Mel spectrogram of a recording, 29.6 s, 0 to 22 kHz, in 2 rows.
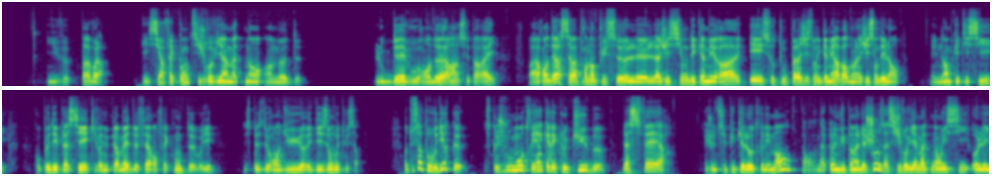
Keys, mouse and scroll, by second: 0.8 click, 2.1 Tab, 6.8-10.6 middle drag, 6.8 z, 10.0 scroll down 1, 10.8 middle click, 12.8 shift+middle click, 15.0 click, 15.1 middle click, 17.0 g, 19.9 click, 20.1-25.9 middle drag, 23.0-23.6 scroll up 2, 28.7 middle click, 29.5 click.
